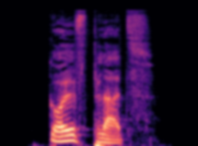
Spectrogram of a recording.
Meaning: golf course
- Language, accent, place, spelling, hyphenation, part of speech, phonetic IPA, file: German, Germany, Berlin, Golfplatz, Golf‧platz, noun, [ˈɡɔlfˌplat͡s], De-Golfplatz.ogg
